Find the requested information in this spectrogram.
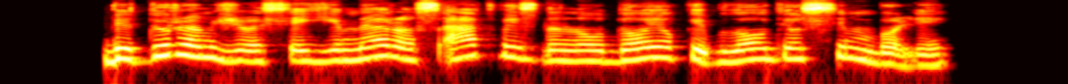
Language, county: Lithuanian, Alytus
